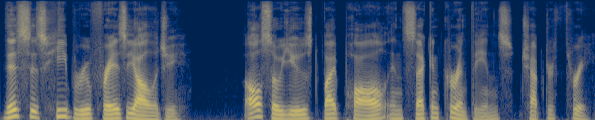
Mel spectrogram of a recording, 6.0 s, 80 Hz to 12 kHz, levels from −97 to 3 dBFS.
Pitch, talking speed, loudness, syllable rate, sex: 120 Hz, 130 wpm, -21 LUFS, 4.2 syllables/s, male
